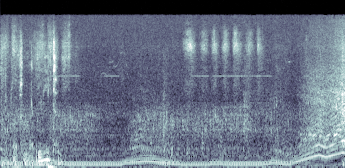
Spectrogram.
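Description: A racing car engine idles with a low, steady rumble.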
